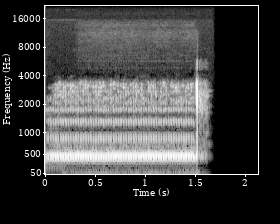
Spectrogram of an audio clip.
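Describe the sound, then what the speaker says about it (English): A satellite phone gives off a steady electronic tone, close and even, that runs for about a second and a half and then cuts off with a short click, leaving silence. "phone is ringing. I have a satellite phone that I left somewhere."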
